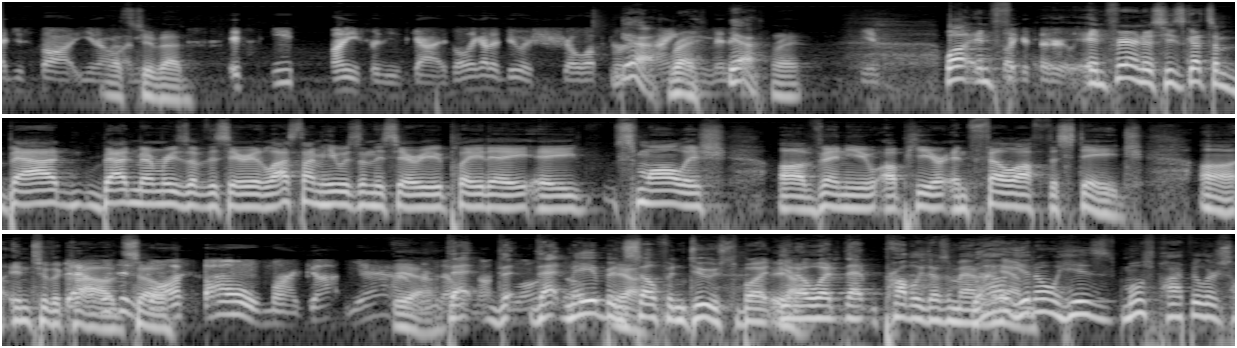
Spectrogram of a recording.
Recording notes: Speaks via phone.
